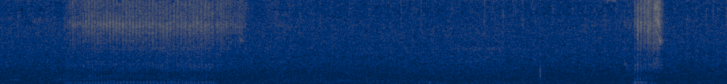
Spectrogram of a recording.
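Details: A sleeping cat snores once, a single soft rasping breath lasting about a second, followed by near silence and a brief faint click near the end.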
